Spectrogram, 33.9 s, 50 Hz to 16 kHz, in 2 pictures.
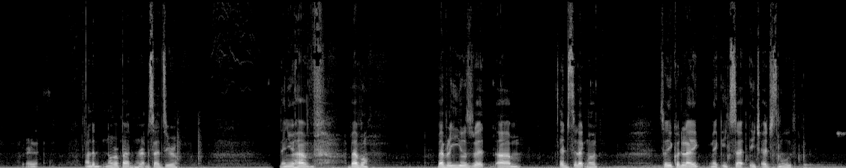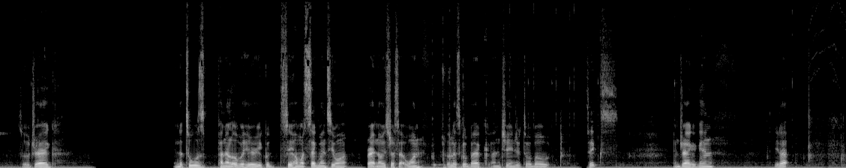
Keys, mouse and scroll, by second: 5.4 click, 8.0-9.6 scroll up 2, 9.6-9.9 scroll up 1, 9.9 click, 11.8 click, 14.6 middle click, 15.2-15.6 scroll up 4, 15.6 shift+middle click, 16.1 scroll down 1, 17.6 click, 25.8 ctrl+z, 27.1 click, 27.5 click, 28.0 click, 28.3 click, 28.9 click, 30.4 click, 33.1 middle click, 33.8 scroll up 1.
